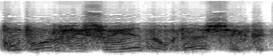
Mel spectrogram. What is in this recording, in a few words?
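Serbian aircraft destroyed mood low, speech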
